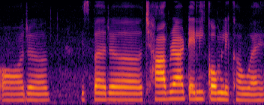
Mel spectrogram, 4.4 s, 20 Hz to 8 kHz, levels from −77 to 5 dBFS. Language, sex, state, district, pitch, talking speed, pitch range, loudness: Hindi, female, Chandigarh, Chandigarh, 180 Hz, 120 wpm, 170-190 Hz, -17 LUFS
